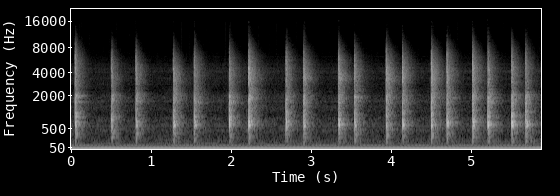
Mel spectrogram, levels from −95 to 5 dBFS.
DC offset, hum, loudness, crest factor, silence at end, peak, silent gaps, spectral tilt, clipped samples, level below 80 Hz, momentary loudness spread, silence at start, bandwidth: 2%; none; -30 LUFS; 28 dB; 0.05 s; -4 dBFS; none; -1 dB/octave; under 0.1%; -58 dBFS; 9 LU; 0.05 s; 12 kHz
